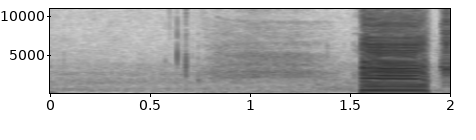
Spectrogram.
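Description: A man's amplified voice through a PA: a silent gap with only faint hall background, then a held, level-pitched "eh" starting about one and a half seconds in, leading into speech.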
